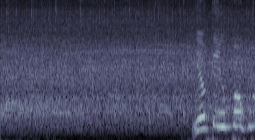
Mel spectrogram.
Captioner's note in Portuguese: audiência aplaude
